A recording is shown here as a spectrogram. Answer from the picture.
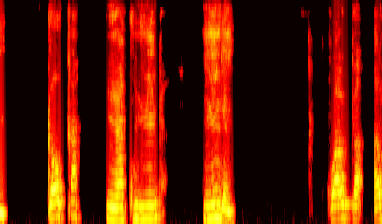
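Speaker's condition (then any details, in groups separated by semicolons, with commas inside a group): Cerebral palsy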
